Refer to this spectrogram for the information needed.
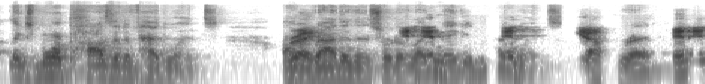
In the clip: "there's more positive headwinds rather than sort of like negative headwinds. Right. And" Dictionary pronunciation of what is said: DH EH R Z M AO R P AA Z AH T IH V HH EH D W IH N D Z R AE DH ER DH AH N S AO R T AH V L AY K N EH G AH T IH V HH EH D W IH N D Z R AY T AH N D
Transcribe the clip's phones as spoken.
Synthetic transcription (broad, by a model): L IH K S M AO R P AA Z AH T IH V HH EH D W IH N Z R R AE DH ER DH AH N S AO R T AH V L AY K N EH G AH T IH V HH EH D W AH N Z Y R AY T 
